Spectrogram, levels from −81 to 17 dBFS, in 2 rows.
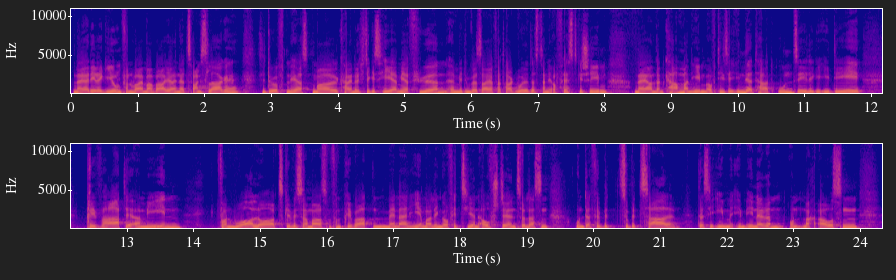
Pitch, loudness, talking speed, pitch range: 135 Hz, -25 LUFS, 165 wpm, 125-155 Hz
